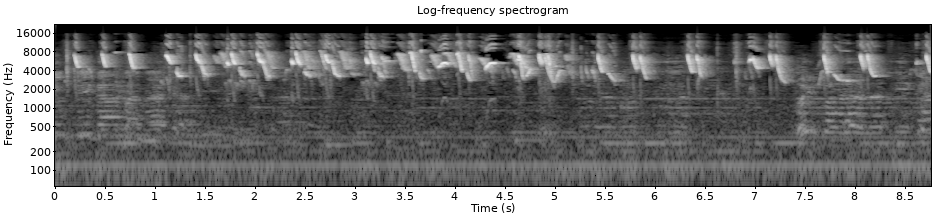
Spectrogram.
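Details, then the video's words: Intense yellow saffron finch in captivity delivering a long run of rapid, high downslurred chirps, about two per second and accelerating mid-phrase, then slowing; steady low hum in the background. "Canário da terra Amarelo Intenso cantando!"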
